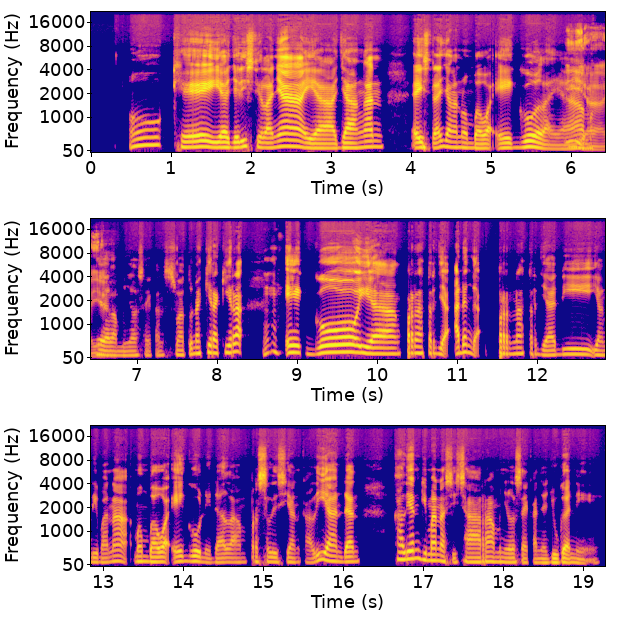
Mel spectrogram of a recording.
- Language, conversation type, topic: Indonesian, podcast, Bagaimana cara bilang “aku butuh ruang” ke pasangan tanpa menyakitinya?
- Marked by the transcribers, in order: other background noise; static; distorted speech; tapping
